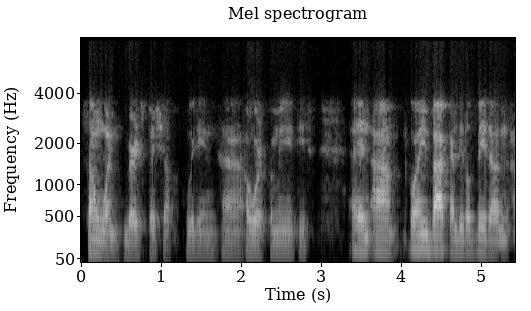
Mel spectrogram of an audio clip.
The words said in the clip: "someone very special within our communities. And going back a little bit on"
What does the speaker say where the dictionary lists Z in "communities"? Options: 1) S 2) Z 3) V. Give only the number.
1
